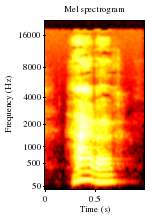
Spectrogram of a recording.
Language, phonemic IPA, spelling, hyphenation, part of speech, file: Dutch, /ˈɦaː.rər/, harer, ha‧rer, determiner / pronoun, Nl-harer.ogg
- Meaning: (determiner) inflection of haar (“she”): 1. genitive feminine/plural 2. dative feminine; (pronoun) genitive of zij (“she, they”)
